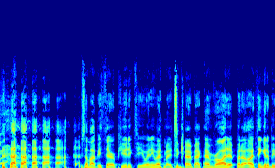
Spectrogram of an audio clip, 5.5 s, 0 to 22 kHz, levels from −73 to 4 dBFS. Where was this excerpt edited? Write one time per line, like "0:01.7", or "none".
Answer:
0:01.6
0:04.0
